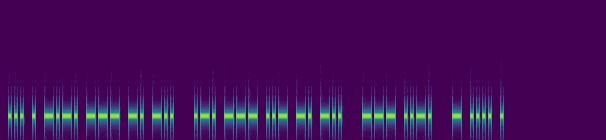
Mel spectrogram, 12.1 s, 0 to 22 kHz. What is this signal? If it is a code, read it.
Morse code, heard as a keyed tone, about 20 wpm, 700 Hz. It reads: SECOND ROUND OF THE
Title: Sets of 6 Words - 20wpm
